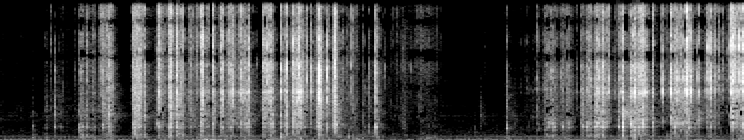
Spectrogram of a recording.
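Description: A solid rectangular yellow bar of soap, held in the hand, is carved into small cubes and scraped with a metal blade. Bright, crisp scratching and shaving bursts come in bunches between short quiet pauses, with almost no low end.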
